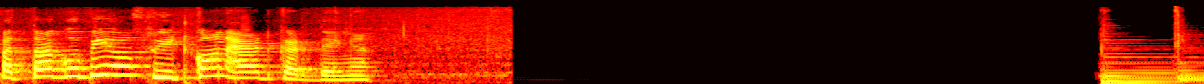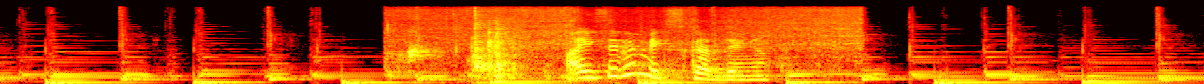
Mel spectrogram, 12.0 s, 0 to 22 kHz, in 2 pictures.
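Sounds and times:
vegetables stir-frying hiss: 0.0 - 2.6, 8.0 - 10.5.

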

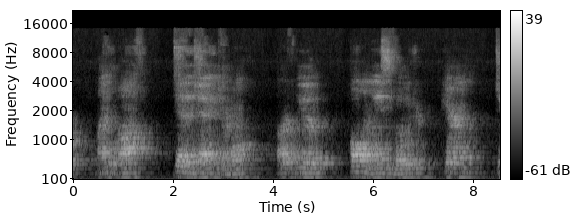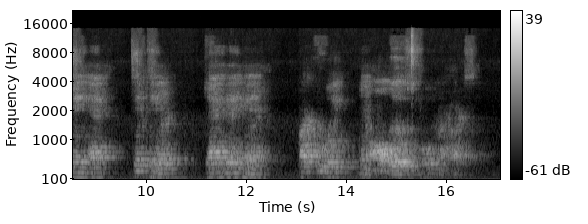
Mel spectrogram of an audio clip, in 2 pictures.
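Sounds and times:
man chanting: 0.0 - 1.4, 2.0 - 3.5, 4.1 - 5.0, 5.6 - 10.6, 11.2 - 12.4, 13.1 - 16.6.

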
